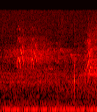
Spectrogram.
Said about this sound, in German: Und da sind sie, die Sittiche. Sittiche, wie heißen die denn, die, die Vögel? Ha grüne Halsbandsittiche oder irgend sowas?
